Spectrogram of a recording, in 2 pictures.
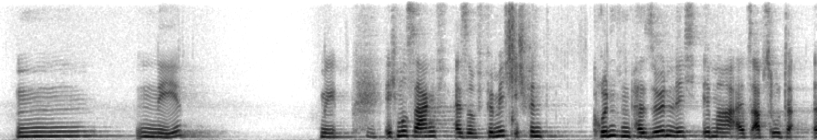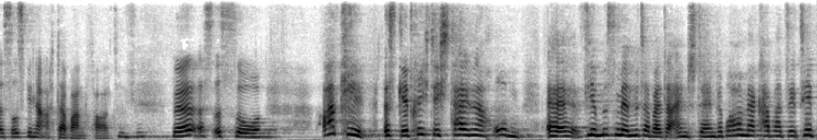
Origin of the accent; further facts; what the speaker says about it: Potsdam, Brandenburg, Germany; moved away as an adult; also born or lived in Berlin / Australia; now in Munich, Germany; Also ich bin in Potsdam geboren, und ähm, habe in Berlin Wirtschaftspsychologie studiert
